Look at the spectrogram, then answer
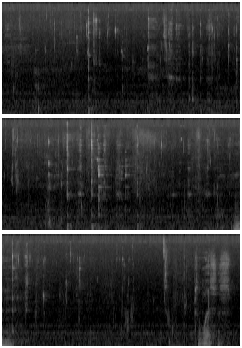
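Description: Quiet, close chewing and soft bites of creamy chicken spaghetti soup, with clinks of spoon and bowl and a few sharper smacks, all faint and intermittent.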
